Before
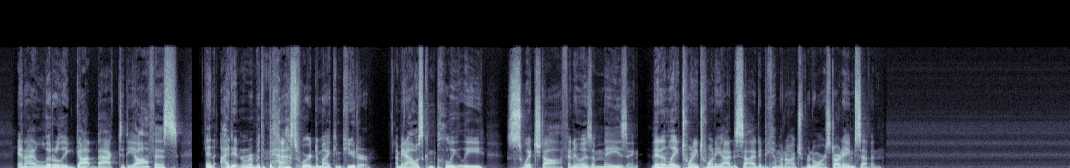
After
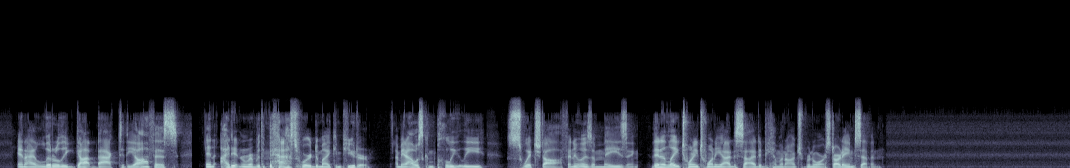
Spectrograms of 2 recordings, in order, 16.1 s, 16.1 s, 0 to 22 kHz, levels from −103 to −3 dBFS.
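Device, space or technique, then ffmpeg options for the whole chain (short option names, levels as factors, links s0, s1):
Bluetooth headset: -af "highpass=170,aresample=16000,aresample=44100,volume=0.596" -ar 16000 -c:a sbc -b:a 64k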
